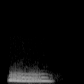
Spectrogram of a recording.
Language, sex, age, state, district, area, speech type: Manipuri, female, 18-30, Manipur, Kangpokpi, urban, conversation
